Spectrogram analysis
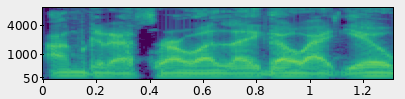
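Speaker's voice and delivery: deep demonic voice. Acting out a child's threat, in a demonic possession voice. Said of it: "Yours actually sounds a lot like it".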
